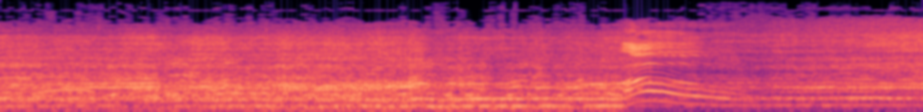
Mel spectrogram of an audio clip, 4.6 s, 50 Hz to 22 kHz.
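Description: Race cars accelerating at Kil Kare Speedway out of turn 4, a loud roaring engine drone with rising pitch, then a car sweeping close past with a sharp whining pitch bend while a voice exclaims briefly.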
